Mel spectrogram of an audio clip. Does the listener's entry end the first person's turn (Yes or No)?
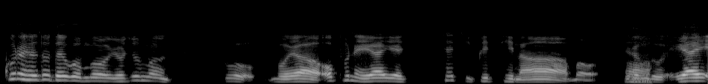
No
